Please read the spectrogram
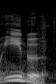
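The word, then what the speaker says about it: イブ: LB is how Japanese people pronounce Eve. Oh, Ibu.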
